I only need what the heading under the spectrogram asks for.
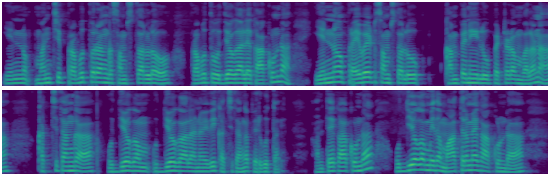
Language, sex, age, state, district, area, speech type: Telugu, male, 30-45, Telangana, Sangareddy, urban, spontaneous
